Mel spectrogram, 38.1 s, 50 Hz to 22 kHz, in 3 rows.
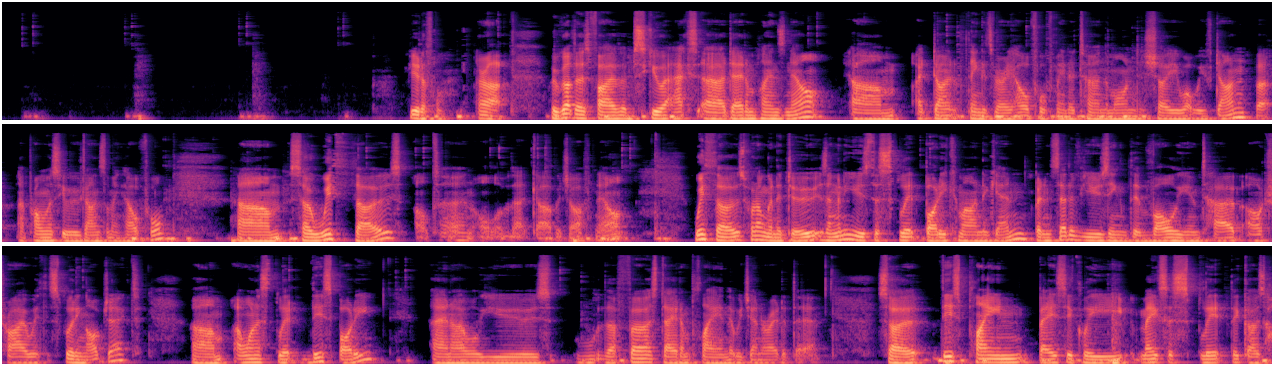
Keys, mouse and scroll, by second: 0.1 click, 1.2 click, 2.3 ctrl+click, 3.3 click, 4.3 shift+middle click, 4.8 click, 5.5 middle click, 6.3 shift+middle drag, 8.0 click, 9.3 click, 9.7-10.9 scroll up 4, 10.2 click, 11.0 shift+middle click, 11.3-13.9 middle drag, 14.2-14.9 scroll down 2, 15.1 shift+middle drag, 15.5 scroll up 1, 16.2 click, 16.8 click, 17.5 click, 17.9 click, 18.2 scroll up 1, 18.5 shift+middle click, 18.8 click, 19.2-19.7 scroll down 1, 21.8 click, 26.1 click, 28.1 click, 29.3 click, 30.8 click, 31.5-34.7 middle drag, 34.9 shift+middle click, 35.7-36.2 scroll down 2, 36.4-37.9 shift+middle drag.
